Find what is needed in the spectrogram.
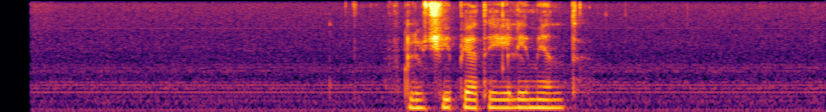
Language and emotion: Russian, neutral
